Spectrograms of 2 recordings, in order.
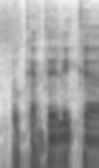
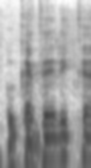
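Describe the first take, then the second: No difference in how they are said.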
